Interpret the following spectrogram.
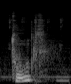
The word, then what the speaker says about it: tous: quatre formes tout pousse avec le s final qui se prononce tout et tout nous avons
